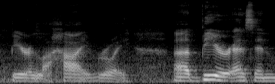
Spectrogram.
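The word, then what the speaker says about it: Beer Lahai Roi: me that is why the well was called beer La Roy beer La Roy the H is pure ly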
